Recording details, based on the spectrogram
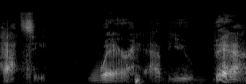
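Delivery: mock reproachful, scolding mother tone. Retelling how Mom greeted the dog at the back door, imitating Mom's scolding tone. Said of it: "In that tone of voice".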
